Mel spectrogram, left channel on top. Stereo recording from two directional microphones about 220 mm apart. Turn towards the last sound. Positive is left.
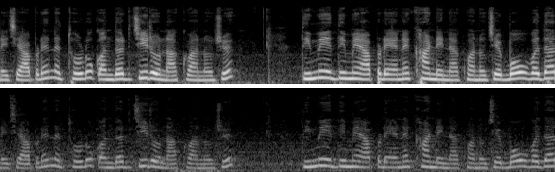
turn(degrees=40)  # may be behind; listen again after turning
